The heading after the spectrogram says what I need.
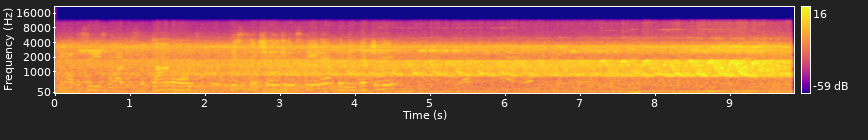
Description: An adult male is speaking, and emergency vehicle alarms are sounding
